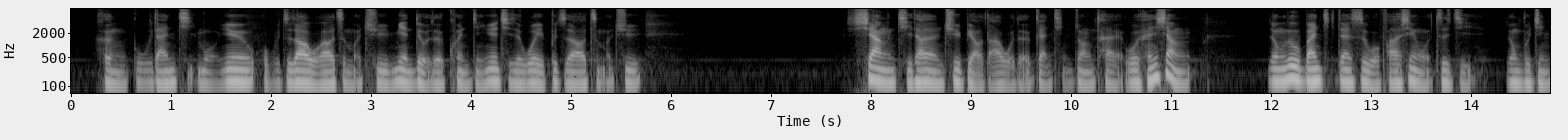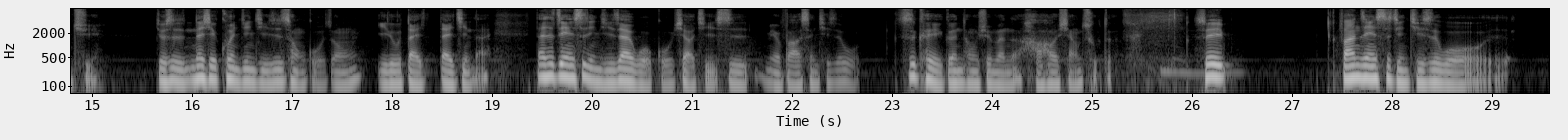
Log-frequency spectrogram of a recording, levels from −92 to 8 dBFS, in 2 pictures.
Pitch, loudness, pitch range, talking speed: 120 Hz, -32 LUFS, 110-130 Hz, 260 characters per minute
